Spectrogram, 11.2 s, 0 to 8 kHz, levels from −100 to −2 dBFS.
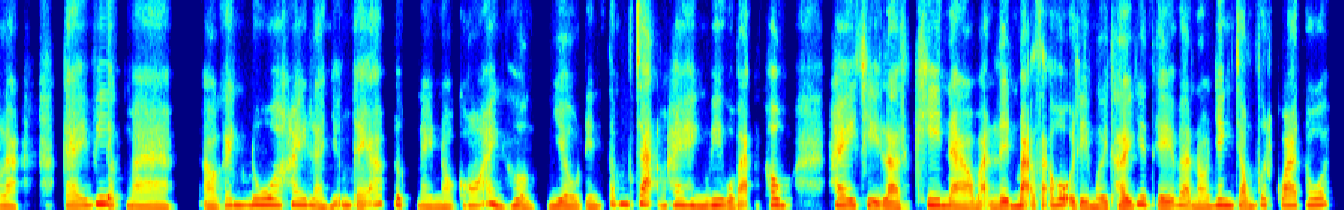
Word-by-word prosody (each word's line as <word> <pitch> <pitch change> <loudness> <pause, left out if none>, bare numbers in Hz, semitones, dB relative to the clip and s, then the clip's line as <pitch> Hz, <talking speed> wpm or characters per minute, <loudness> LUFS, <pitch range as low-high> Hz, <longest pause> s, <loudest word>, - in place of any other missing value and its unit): là 190 -1 -2 0.4
cái 205 +2 -2
việc 270 0 +4
mà, 185 -3 -2 0.3
à, 180 -1 -2
ganh 235 +5 -2
đua 250 -1 +3
hay 250 -2 0
là 220 -6 -2
những 235 +8 -3
cái - - -3
áp 285 0 -4
lực 250 -3 -1
này 190 -3 -4
nó 175 0 -3
có 215 -1 -4
ảnh 265 -4 +1
hưởng 185 -4 -2
nhiều 190 -1 0
đến 180 0 -4
tâm 275 +2 -1
trạng 275 -5 +1
hay 240 +1 +1
hành 210 -4 +1
vi 230 +1 +4
của 175 - 0
bạn - - -2
không? 240 -2 +3 0.4
Hay 220 -5 +2
chỉ 195 -7 +1
là 160 +1 +3
khi 235 -2 +3
nào 185 -6 +1
bạn 170 -1 -1
lên 205 +2 +3
mạng 220 - +5
xã 220 - -2
hội 230 -4 +2
thì 185 -2 +1
mới 175 +1 +1
thấy 175 -2 +3
như 275 - +2
thế 180 +2 +3
và 220 -1 -1
nó 175 -1 -2
nhanh 230 +3 +3
chóng 190 -3 -1
vượt 240 +1 -5
qua 230 0 +1
thôi? 245 +2 0
215 Hz, 270 wpm, -23 LUFS, 185-240 Hz, 0.4 s, mạng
